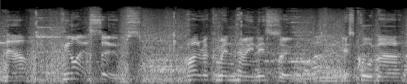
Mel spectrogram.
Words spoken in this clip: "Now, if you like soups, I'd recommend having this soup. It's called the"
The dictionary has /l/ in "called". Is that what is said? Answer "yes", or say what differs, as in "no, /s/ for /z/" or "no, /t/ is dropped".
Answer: yes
